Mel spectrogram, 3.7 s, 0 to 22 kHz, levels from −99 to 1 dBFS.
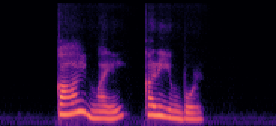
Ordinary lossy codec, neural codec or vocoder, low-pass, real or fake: none; autoencoder, 48 kHz, 32 numbers a frame, DAC-VAE, trained on Japanese speech; 19.8 kHz; fake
